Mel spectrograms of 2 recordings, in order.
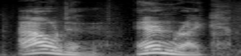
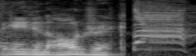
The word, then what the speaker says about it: Alden Ehrenreich: Man, I was pronouncing it wrong. It's Alden Ehrenreich. Man, I thought that was Aiden Aldrich.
